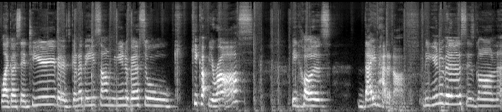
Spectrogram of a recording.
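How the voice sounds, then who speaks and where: Woman, tarot reader, higher voice, blunt, exasperated, sighing, casual swearing. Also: sharp tone, a little hiss or hum. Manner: lots of sighs and fillers. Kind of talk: casual tarot reading to camera.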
